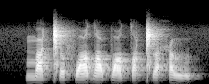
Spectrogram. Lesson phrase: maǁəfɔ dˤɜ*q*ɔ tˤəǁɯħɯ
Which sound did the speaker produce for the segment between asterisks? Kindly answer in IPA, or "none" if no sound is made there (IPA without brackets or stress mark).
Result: p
